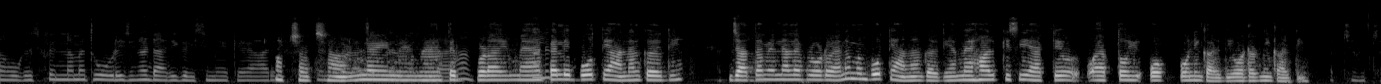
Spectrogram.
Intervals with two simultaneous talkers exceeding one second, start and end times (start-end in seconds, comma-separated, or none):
3.2-4.7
